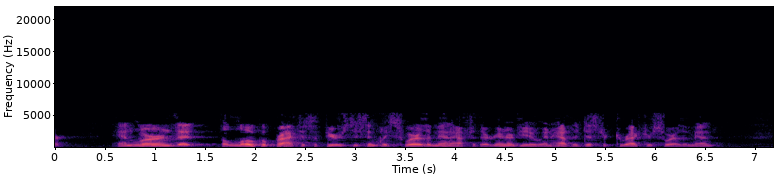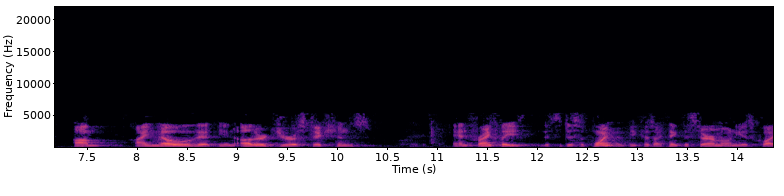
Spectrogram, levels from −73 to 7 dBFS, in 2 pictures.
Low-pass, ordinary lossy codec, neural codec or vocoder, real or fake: 5.4 kHz; Opus, 24 kbps; none; real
